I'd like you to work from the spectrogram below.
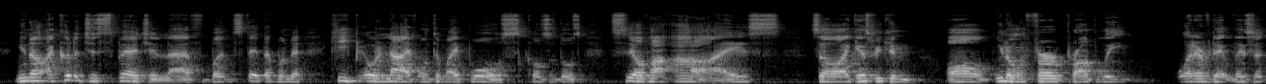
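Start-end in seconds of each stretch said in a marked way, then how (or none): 0.5-7.9 put-on heavy British accent throughout. Retelling what she said, in a strong British accent. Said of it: "she had this really strong Stalky British accent".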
